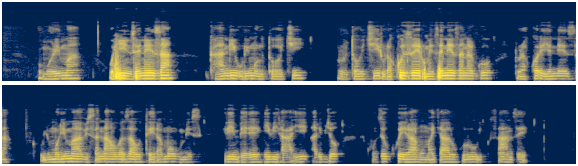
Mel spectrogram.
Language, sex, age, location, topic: Kinyarwanda, male, 18-24, Musanze, agriculture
